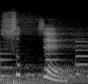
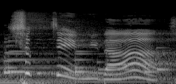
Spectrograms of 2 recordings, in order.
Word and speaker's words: 축제: 이게 발음을 잘 하셔야 돼요. 우리 아까 9시 예배 때 보니까 새 생명 숙제, 홈워크, 숙제로 발음하셨는데 새 생명 뭐라고요? 네, 축제입니다.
